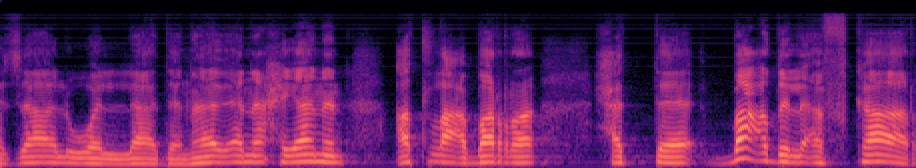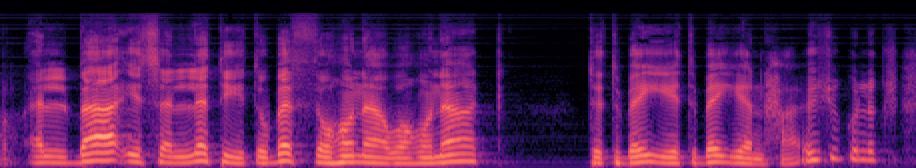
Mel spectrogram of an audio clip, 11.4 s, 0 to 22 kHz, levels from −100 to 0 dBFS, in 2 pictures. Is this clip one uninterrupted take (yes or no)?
yes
